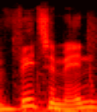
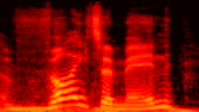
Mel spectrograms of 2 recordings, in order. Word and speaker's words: vitamin: say the word is in the UK you'll hear vitamin with a small I but in the US it becomes vitamin as though it's a capital I the short I pronunciation is a lot more common throughout the world than the American variant the word being said this way across Europe and you may even run into it in Canada where the two lexicons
